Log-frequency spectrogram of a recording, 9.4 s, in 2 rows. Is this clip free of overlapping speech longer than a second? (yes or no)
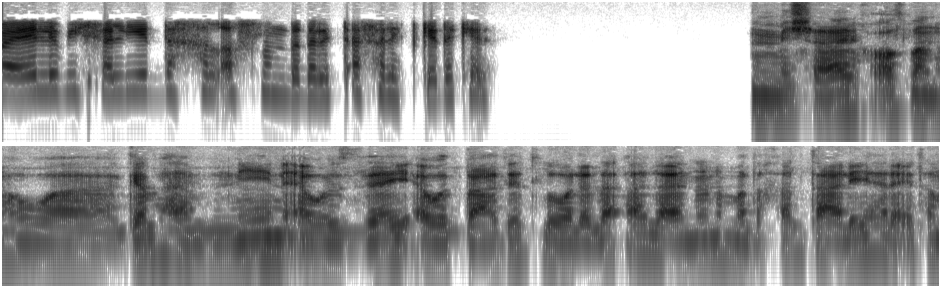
yes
